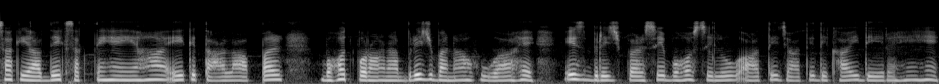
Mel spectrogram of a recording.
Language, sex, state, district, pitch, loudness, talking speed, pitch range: Hindi, female, Bihar, Madhepura, 200 Hz, -18 LUFS, 180 wpm, 185-210 Hz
